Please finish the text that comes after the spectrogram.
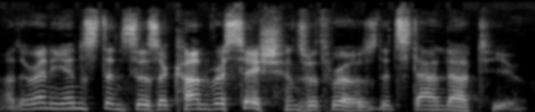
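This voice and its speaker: A solemn, courteous priest, played by a man, speaks in a fairly high male voice. He questions people politely, in the manner of a religious audio drama. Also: normal speed, lightly acted. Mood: courteous, grave.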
